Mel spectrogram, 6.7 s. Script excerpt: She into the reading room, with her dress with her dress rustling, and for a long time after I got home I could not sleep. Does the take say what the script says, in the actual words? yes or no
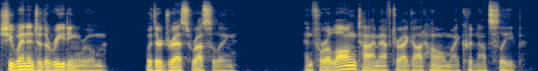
no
